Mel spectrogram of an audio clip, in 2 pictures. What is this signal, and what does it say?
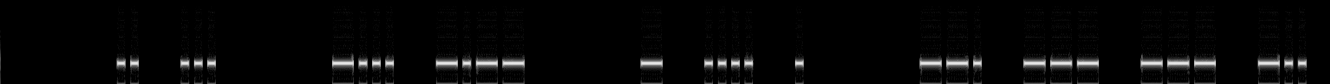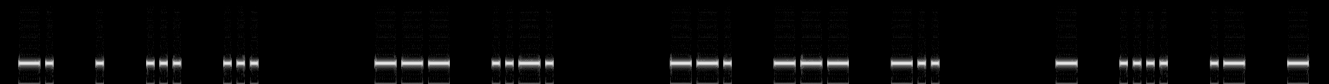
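Morse code, heard as a keyed tone, about 18 wpm, spaced as for 12 wpm, 1000 Hz. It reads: IS BY THE GOODNESS OF GOD THAT
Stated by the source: 12 wpm Morse code.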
